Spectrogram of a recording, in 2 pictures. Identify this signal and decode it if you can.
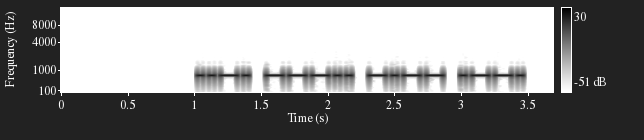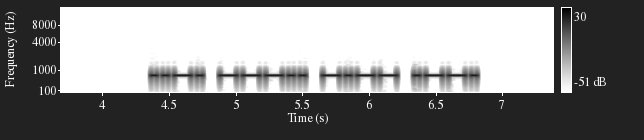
Morse code, heard as a keyed tone, about 28 wpm, 700 Hz. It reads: F8YP F8YP
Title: DXCC-100 Call Signs - 4 Characters - Repeated 2x - 28wpm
